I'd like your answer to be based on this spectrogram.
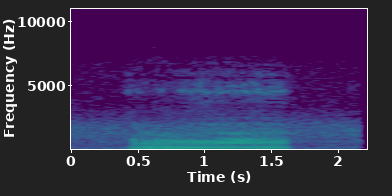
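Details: One drawn-out, buzzing, voiced snore lasting about a second over quiet room noise; ordinary snoring.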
